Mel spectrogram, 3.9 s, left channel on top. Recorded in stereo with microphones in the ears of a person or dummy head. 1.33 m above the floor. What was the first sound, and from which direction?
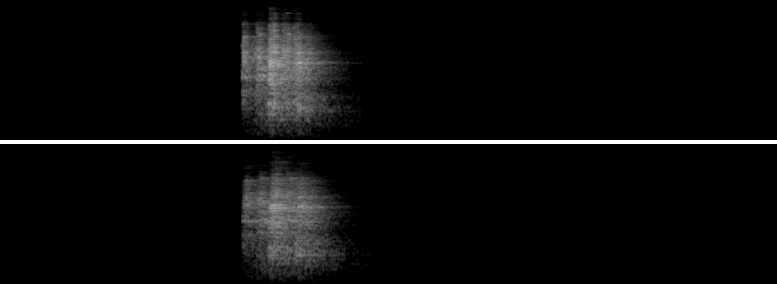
A rattle, 75° left (ahead or behind).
